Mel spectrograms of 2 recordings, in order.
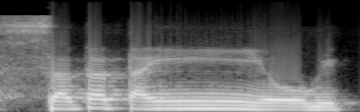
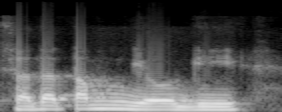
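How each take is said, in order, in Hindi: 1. अनुनासिक स्वर योगी में सहजता से जुड़ जाता है। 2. योगी से पहले पूर्ण म की ध्वनि बोली जाती है। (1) "तो कैसे उच्चारण करना है?" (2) "ऐसे ये तम योगी बो- बोलने से भी यहाँ पे फ्लो में कठिनाई आती"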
